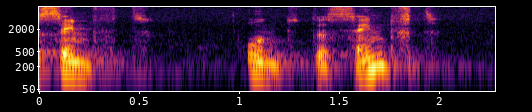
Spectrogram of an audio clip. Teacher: Das N darin wird zu einer Art M und hinter dem F stellt sich ganz von selbst ein kräftiges T ein.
